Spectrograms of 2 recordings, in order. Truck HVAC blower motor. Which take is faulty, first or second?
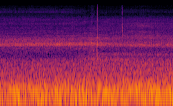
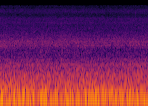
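second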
